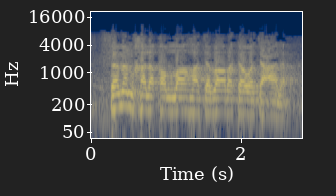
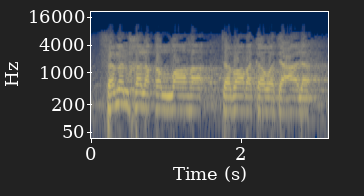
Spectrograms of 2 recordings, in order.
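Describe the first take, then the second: Both takes have the same delivery.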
